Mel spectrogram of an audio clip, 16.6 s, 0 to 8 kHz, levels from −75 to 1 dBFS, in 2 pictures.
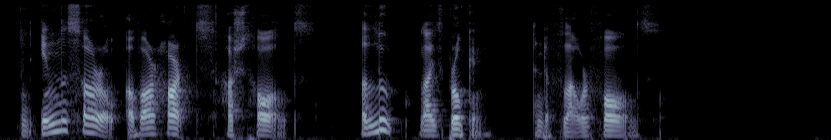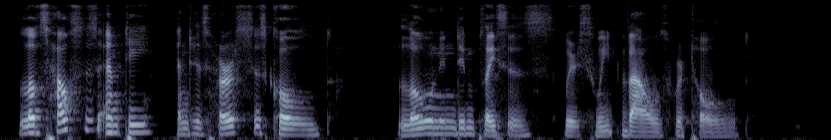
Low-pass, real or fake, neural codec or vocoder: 7.2 kHz; fake; autoencoder, 48 kHz, 128 numbers a frame, DAC-VAE, trained on Japanese speech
